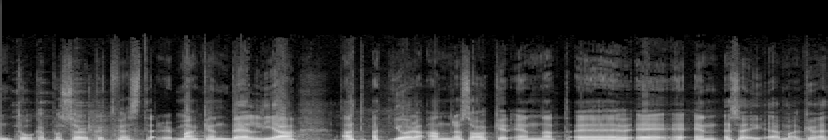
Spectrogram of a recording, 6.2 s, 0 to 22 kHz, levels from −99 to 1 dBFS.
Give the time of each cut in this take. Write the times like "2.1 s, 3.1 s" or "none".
none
